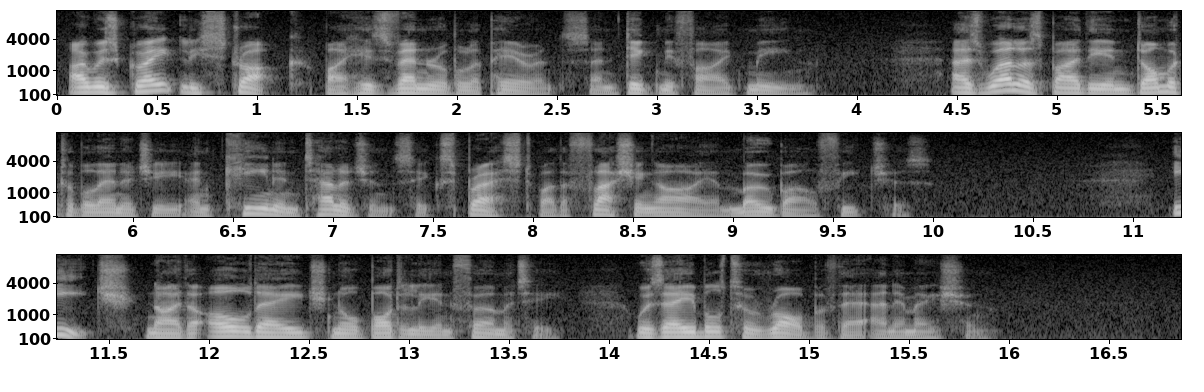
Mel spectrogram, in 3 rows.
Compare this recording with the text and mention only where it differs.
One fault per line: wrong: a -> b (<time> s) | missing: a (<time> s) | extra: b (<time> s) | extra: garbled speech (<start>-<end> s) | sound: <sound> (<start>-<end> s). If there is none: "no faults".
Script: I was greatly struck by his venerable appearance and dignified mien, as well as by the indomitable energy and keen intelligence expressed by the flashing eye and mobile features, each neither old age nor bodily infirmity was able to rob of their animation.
no faults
